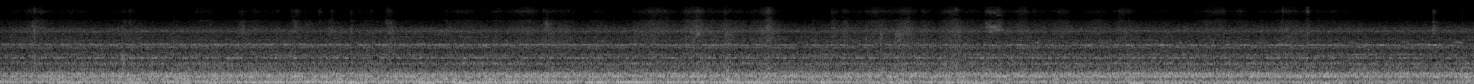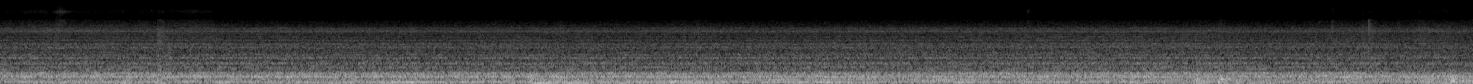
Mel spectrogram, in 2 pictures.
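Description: PKP Intercity Premium electric train running along the track, heard from inside the train: a steady rumble of wheels and running gear, with a high whine that fades out about halfway through.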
